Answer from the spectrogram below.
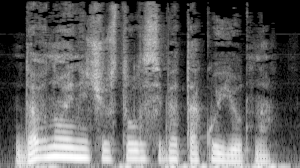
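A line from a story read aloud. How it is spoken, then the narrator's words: Quiet. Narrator (Russian): тихо проговорила Кристина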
